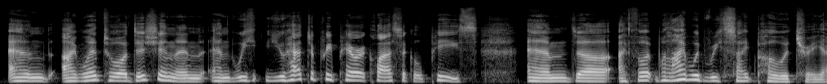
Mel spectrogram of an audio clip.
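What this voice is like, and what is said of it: Strong New York accent. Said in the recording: “I still have a very New York accent, but back then it was worse”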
